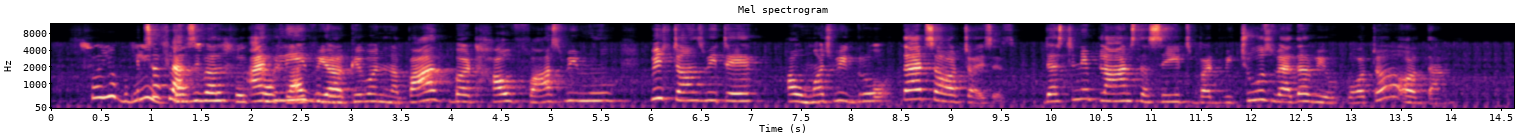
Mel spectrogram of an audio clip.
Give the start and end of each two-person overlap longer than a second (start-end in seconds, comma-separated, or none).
0.8-3.0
